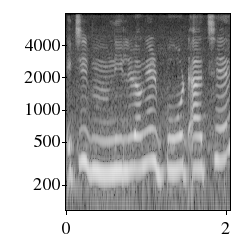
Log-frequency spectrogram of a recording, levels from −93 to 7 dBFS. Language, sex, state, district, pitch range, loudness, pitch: Bengali, female, West Bengal, Dakshin Dinajpur, 270-320 Hz, -13 LUFS, 285 Hz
